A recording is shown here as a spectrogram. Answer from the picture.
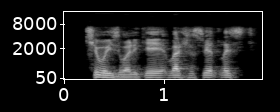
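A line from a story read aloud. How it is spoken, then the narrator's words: Plain. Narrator (Russian): спросил Курт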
